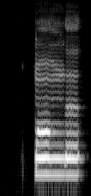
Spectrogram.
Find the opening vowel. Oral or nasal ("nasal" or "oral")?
nasal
